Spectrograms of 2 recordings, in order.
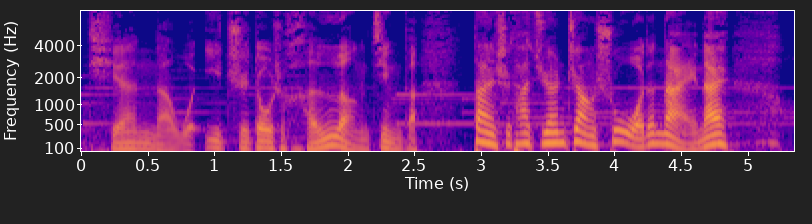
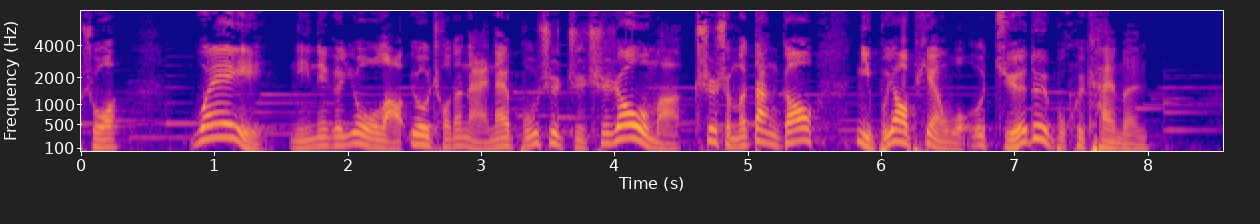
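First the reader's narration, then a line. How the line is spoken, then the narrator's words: Loud shout. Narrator (Chinese): 猪小弟大声喊道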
